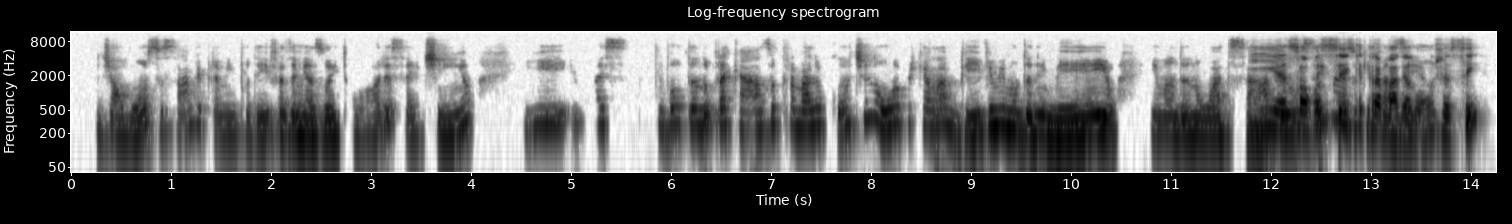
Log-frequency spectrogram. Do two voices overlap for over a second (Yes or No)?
Yes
